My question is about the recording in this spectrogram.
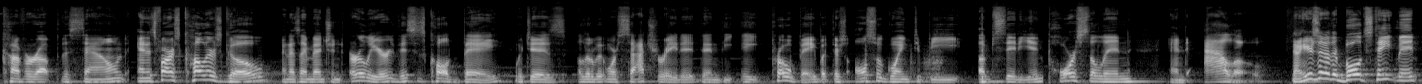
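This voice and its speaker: Man doing a brisk tech review. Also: medium pitch, a bit bright. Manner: brisk, spec-listing, explanatory. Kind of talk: hands-on product review.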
